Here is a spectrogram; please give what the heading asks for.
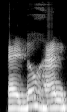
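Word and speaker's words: Erdoğan: जो जी होता है वो एच साउंड करता है, एच, एर्डोगन प्रोनाउंस होगा।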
